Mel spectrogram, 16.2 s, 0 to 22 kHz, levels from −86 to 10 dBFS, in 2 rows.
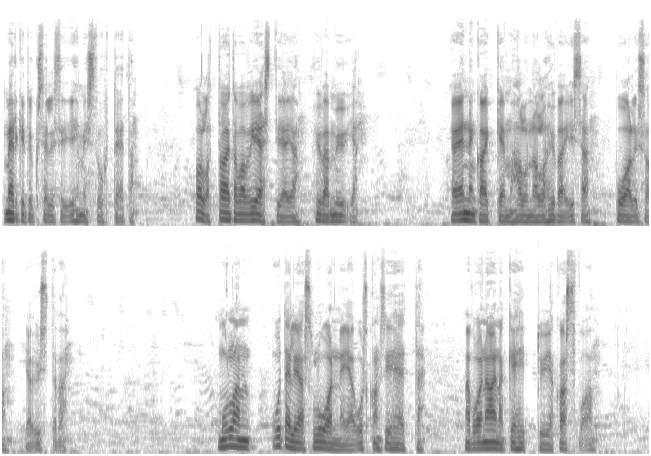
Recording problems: chatter from many people; faint; throughout; 30 dB below the speech

